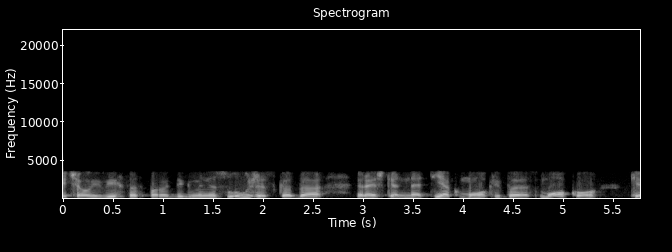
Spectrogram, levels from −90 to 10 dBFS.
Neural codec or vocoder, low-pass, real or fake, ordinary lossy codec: none; 3.6 kHz; real; AAC, 32 kbps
